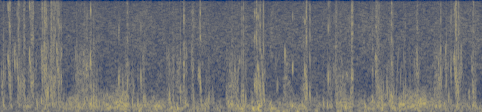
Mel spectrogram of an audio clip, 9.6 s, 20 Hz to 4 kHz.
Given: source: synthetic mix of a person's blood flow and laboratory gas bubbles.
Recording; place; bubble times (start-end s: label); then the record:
Doppler ultrasound of blood flow; subclavian vein
0.00-1.26 s: bubbles
1.30-1.35 s: bubbles
1.46-2.07 s: bubbles
2.34-2.95 s: bubbles
3.31-3.50 s: bubbles
3.58-3.75 s: bubbles
3.80-4.29 s: bubbles
4.50-4.96 s: bubbles
5.04-5.34 s: bubbles
5.48-5.57 s: bubbles
5.65-5.73 s: bubbles
5.76-5.92 s: bubbles
6.00-6.23 s: bubbles
6.42-7.08 s: bubbles
7.41-8.12 s: bubbles
8.16-8.21 s: bubbles
8.26-8.41 s: bubbles
8.59-9.56 s: bubbles
From the record:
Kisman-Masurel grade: 342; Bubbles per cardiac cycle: rolling drumbeat, 9 or more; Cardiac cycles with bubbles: 100%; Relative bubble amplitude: moderate (0.250 to 0.450); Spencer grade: 3 (all of the cardiac periods contain showers or single bubble signals, but not dominating or overriding the cardiac motion signals); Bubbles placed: anywhere in the cardiac cycle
